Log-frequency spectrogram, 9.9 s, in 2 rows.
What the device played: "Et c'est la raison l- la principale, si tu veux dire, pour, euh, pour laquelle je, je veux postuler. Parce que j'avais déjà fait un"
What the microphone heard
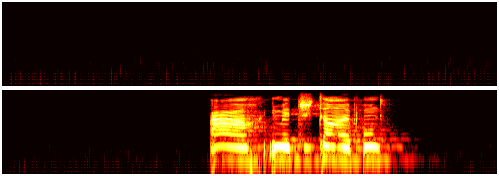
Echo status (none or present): none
